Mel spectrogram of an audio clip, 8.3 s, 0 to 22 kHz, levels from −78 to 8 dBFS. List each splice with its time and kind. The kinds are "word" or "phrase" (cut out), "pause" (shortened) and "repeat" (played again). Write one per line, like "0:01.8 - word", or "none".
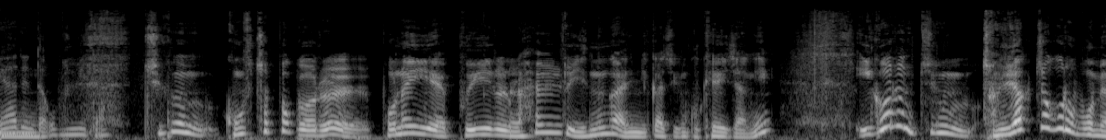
0:01.0 - pause
0:02.2 - word
0:03.8 - word
0:04.2 - word
0:06.4 - word
0:07.3 - word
